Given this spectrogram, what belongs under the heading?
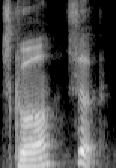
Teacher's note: L 사운드로 끝나는 school이 모음이 더 길어졌어요.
